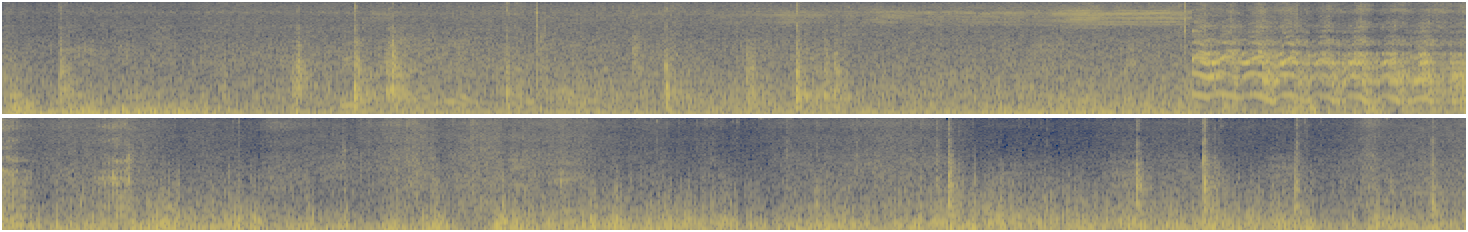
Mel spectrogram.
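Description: A horse working an inclined wooden treadmill whinnies once, about six seconds in, a wavering call lasting about a second and a half, over scattered knocks of hooves on the treadmill.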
